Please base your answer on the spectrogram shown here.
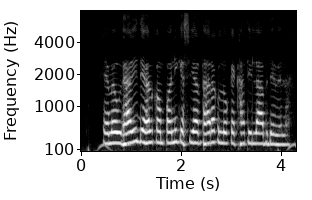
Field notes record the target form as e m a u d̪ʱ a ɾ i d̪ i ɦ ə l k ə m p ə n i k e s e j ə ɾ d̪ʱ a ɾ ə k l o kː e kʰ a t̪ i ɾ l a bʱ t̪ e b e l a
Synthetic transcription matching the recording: e m e u d̪ʱ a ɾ i d̪ e ɦ ə l k ə m p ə n i k e s i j ə ɾ d̪ʱ a ɾ ə k l o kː e kʰ a t̪ i ɾ l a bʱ d̪ e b e l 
